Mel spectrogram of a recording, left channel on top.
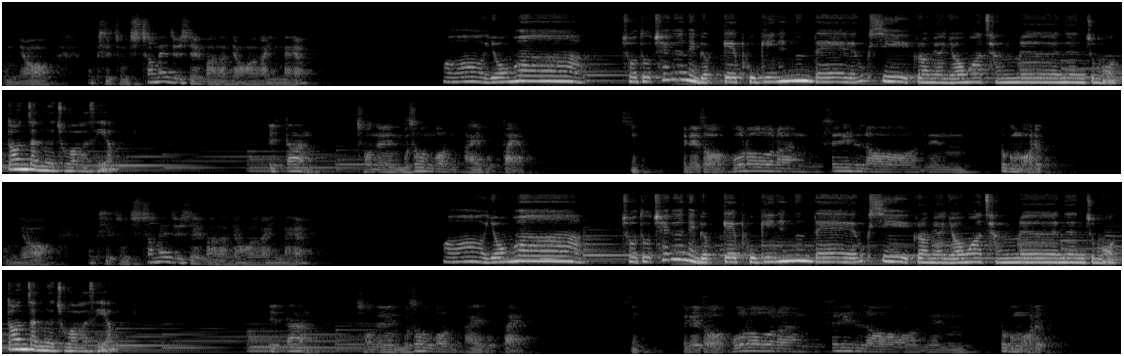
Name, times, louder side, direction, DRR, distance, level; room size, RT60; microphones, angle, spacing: voice 1, 0.0-3.0 13.9-14.4 14.7-16.5 17.4-17.6 18.0-20.8 21.2-21.6, left 2 dB, 45° left, 4 dB, 1.6 m, -41 dB
voice 2, 4.4-5.8 6.2-12.4, equal, 20° right, 7 dB, 0.5 m, -25 dB
sound 1, 4.9-15.2, right 3 dB, 90° right, 0.8 m, -44 dB
22.0 x 7.8 x 3.1 m, 0.77 s
head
